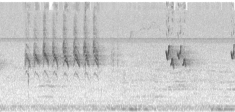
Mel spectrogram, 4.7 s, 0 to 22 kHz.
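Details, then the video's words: Singing Northern Mockingbird in a community area: a fast burst of six harsh, buzzy repeated notes, then after a pause a different brief sharp chirped phrase, against a constant low rumble and faint high tone. "Extended Northern Mockingbird footage (100 different songs?!?!?!)"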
